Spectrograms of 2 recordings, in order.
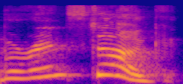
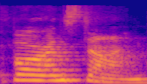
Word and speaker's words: Borensztajn: Where did you get the G from? It's Borenstein, but thank you.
